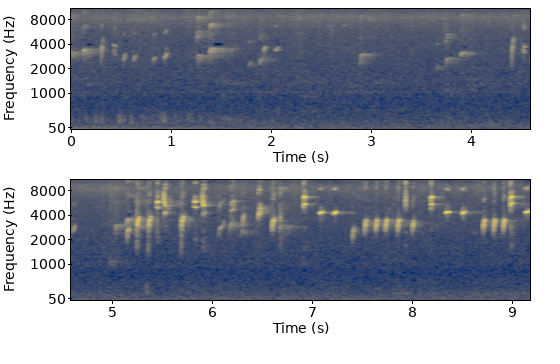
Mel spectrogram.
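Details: Goldfinch chicks singing, a recording meant to encourage singing: a few soft, scattered chirps at first, then a rapid run of sharp repeated tweets and short trills through the second half.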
